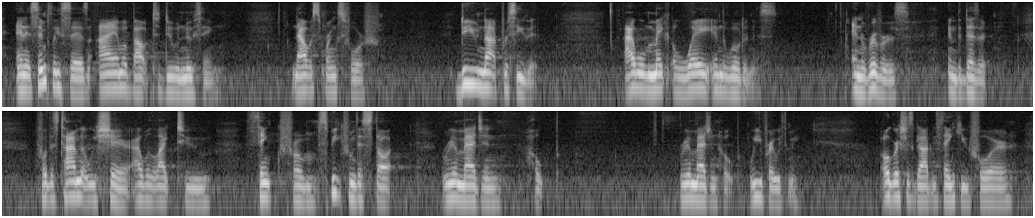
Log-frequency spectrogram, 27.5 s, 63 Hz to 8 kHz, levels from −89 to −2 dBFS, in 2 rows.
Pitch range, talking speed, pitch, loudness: 120-140 Hz, 145 wpm, 130 Hz, -27 LUFS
